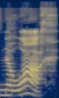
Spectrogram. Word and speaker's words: Noach: It is from a root word that is actually, it's Noach is how you pronounce it in Hebrew. It's not Noah, but it's the CH sound.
